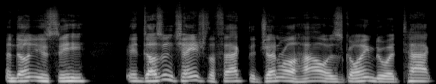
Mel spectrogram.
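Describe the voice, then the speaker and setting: A cornered young traitor, performed by a man, talks fast and defensively, his voice pushed well above the reader's own deep register and louder. He pleads and snaps in the same breath, in a dry, close storybook reading. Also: steady tone, no echo, close to an everyday voice. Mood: defensive, pleading.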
